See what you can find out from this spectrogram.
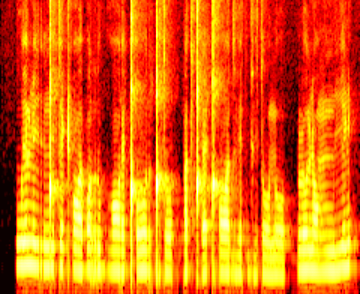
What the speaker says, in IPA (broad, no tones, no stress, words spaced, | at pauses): wɪːlɳiːrŋ͡ǃit eʈʰɔːɐ̯ɓɔr ubʱɔːɾɛ ǃʼoːrɡ͡ǃatoː pːatǃʼɛːǃʰɔːɐ̯dʱeːt ɡʱɪtoːnoː | ɭolɳɔː mːiːɳ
